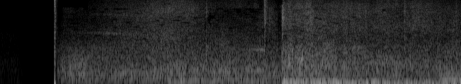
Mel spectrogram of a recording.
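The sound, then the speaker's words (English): Bunker buster bombs exploding: a sudden sharp blast cuts in after a moment of silence and swells into a sustained, roaring rumble, then surges louder partway through and keeps thundering to the end. “This is what these buster bunker bombs look like in action.”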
